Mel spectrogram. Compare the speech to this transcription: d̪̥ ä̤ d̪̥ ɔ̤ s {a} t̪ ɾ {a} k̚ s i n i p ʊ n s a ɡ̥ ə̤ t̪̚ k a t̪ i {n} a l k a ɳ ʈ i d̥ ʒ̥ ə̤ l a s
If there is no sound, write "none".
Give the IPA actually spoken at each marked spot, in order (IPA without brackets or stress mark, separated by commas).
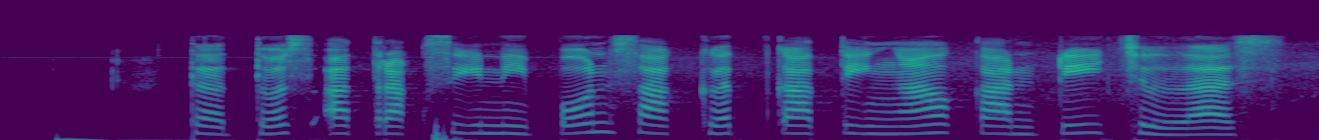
a, a, ŋ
